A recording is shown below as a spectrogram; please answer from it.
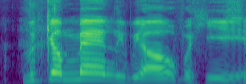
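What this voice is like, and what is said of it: Put-on Boston accent. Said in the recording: “He just develops an accent. ... She's suddenly from Boston.”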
